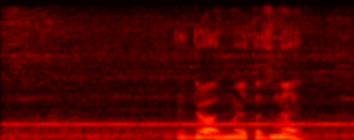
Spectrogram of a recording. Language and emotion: Russian, neutral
